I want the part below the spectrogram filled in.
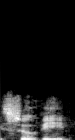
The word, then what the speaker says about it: sous vide: And sous vide is spelled S-O-U-S space V-I-D-E, sous vide.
